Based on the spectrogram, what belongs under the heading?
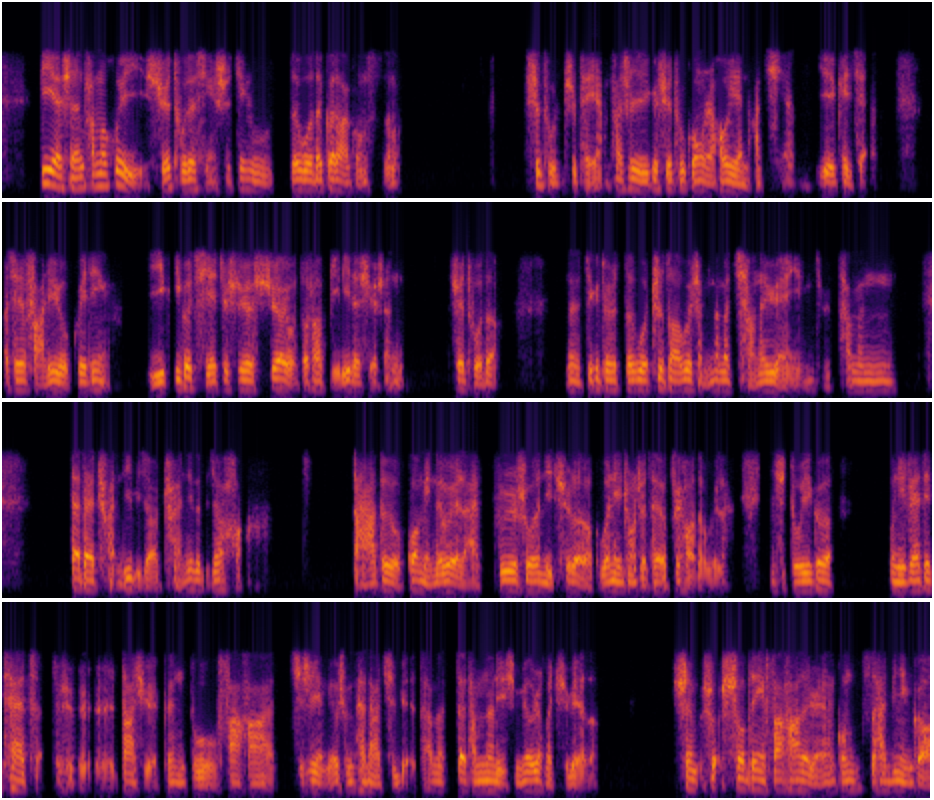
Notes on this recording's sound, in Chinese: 我放弃了麦克风，在老家的屋子里，拿着手机。为了掩饰我对录音质量的绝望，我决定将这种播客风格称为「Lo-Fi Podcast」，这意味着它要用一种低分辨率的方式传递信息，并且可以留下大量关于节目录制的元信息，包括但不限于口误、脏话、噪音、敏感词和各类技术问题。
